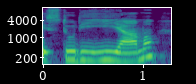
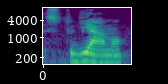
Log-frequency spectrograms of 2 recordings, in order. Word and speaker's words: studiamo: the noi person I'm not gonna say studi-i-amo, but just studiamo and then studiate and studio is regular.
